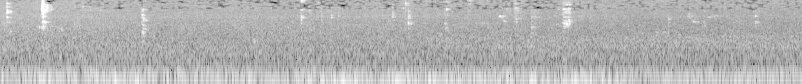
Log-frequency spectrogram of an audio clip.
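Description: Forest birds giving short, sharp, high chirps scattered about once a second, the loudest about a third of a second in, over a low steady rumble.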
